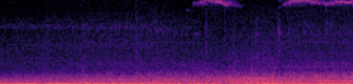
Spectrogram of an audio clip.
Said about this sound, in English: Little squeaks of the brakes.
